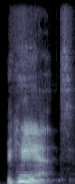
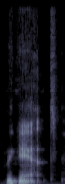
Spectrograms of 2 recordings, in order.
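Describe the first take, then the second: First: Louder, pressed insistence; firm insistence. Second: Breathy whisper, dropping right off; whispered repeat. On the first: Counselor insisting to a couple over a text breakup, firm louder insistence. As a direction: put your foot down on it. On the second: Counselor repeating her point to the couple, soft whisper. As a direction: echo it to yourself in a whisper. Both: Retold or imitated.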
